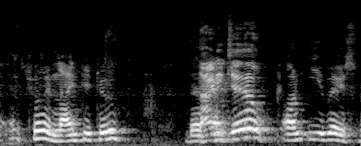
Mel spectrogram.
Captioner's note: voiceover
